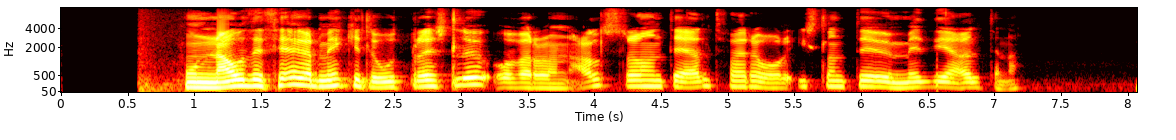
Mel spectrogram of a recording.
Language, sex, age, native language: Icelandic, male, 18-19, Icelandic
